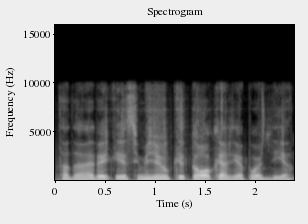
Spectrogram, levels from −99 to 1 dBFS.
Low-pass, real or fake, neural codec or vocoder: 9.9 kHz; fake; autoencoder, 22.05 kHz, a latent of 192 numbers a frame, VITS, trained on many speakers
